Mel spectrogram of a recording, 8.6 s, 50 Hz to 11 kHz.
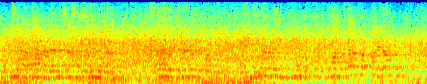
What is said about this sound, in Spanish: Y se ha retirado y lo hizo en el estadio de Gran Canaria el pasado domingo. Y recibió una ovación, esta que están escuchando ustedes en el minuto 21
